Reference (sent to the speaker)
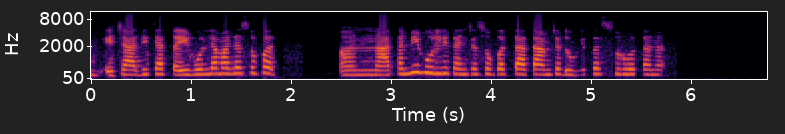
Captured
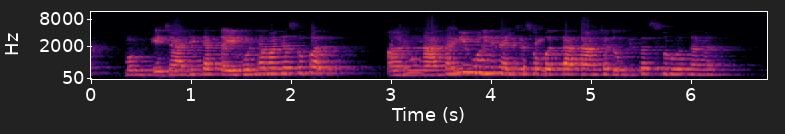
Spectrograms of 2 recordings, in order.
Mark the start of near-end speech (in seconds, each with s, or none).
3.0 s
